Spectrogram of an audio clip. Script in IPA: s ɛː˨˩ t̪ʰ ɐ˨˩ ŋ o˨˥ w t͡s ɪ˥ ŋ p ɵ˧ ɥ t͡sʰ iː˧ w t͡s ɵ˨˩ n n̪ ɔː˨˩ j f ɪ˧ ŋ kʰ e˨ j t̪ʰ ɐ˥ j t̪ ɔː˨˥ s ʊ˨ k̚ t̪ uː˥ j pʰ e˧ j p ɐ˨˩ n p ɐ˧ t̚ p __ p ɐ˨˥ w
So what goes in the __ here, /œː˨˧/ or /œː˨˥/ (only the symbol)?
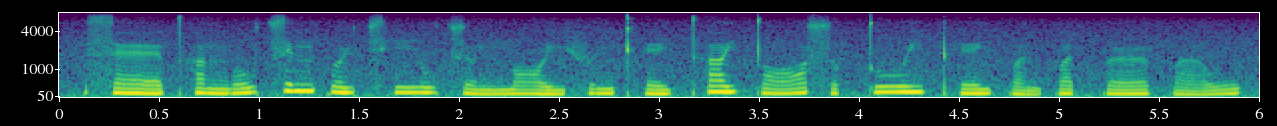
œː˨˧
